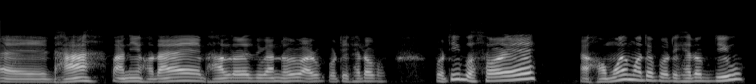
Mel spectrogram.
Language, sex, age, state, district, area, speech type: Assamese, male, 60+, Assam, Dhemaji, urban, spontaneous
